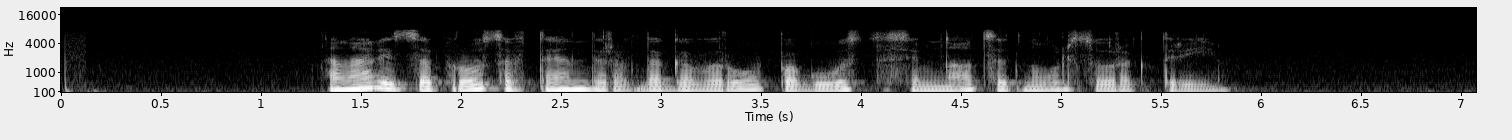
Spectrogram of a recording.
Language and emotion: Russian, neutral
